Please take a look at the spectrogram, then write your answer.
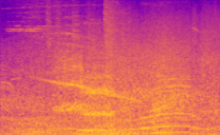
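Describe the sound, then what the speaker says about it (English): A car drifts through a corner in a Need for Speed racing game, tires squealing in long rising and falling whines over a steady engine roar, sustained and fairly loud throughout. "Oh, look at that drift."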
